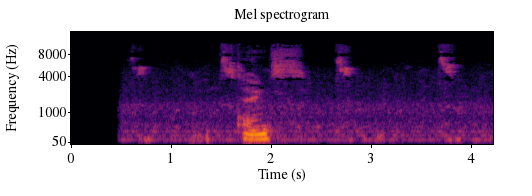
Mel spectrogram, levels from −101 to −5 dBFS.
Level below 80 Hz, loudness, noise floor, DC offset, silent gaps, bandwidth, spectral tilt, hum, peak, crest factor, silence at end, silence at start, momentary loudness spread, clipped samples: -70 dBFS; -41 LUFS; -63 dBFS; under 0.1%; none; 11.5 kHz; -5.5 dB/octave; none; -24 dBFS; 20 dB; 0 s; 0.5 s; 25 LU; under 0.1%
